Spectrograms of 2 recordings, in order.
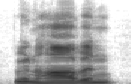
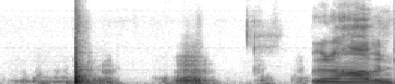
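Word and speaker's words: Bunnahabhain: Bunah Havin 12 actually I think it's pronounced with a V bunah and then Craig Alaki one's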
